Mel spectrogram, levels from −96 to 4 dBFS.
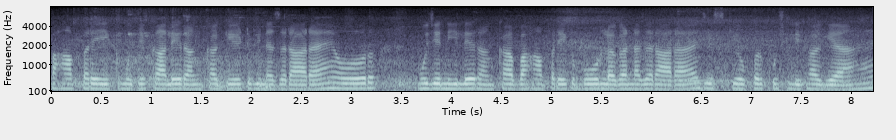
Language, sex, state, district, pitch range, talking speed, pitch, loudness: Hindi, female, Chandigarh, Chandigarh, 160-170 Hz, 240 wpm, 165 Hz, -17 LUFS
